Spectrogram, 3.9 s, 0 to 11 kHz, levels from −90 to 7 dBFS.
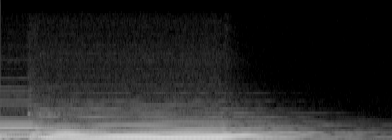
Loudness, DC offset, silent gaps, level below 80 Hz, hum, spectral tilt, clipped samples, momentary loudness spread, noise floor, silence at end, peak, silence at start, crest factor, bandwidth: -15 LUFS; under 0.1%; none; -54 dBFS; none; -11 dB/octave; under 0.1%; 16 LU; -46 dBFS; 0.65 s; -4 dBFS; 0 s; 12 dB; 3.7 kHz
